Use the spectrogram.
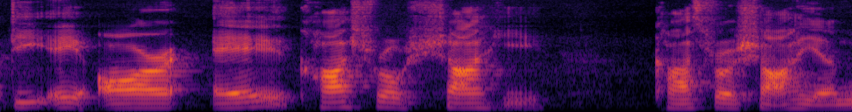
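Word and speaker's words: Khosrowshahi: name to remember guys Dara d-a-r-a Castro Shahi khasrow Shahi and I'm not going to spell that former Expedia CEO um yeah and here's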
